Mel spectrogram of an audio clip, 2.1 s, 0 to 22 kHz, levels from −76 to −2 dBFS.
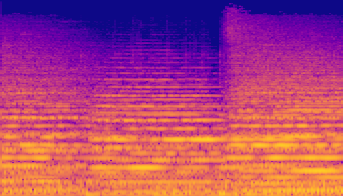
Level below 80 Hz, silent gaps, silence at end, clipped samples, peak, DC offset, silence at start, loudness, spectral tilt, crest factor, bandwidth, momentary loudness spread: -24 dBFS; none; 0 s; under 0.1%; 0 dBFS; under 0.1%; 0 s; -11 LUFS; -5 dB/octave; 10 dB; 19 kHz; 5 LU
